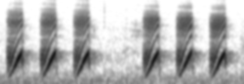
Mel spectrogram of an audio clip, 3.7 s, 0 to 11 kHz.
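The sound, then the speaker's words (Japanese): An emergency earthquake early warning alert received on docomo, au and SoftBank mobile phones and smartphones sounds: loud, harmonic rising tones in two sets of three quick upward sweeps, with a short pause between the sets and no talking. The full buzzer lasts 30 seconds. “今のブザー音が30秒間になります。”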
